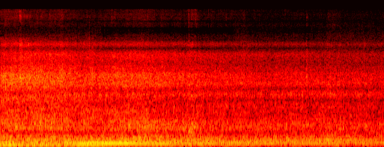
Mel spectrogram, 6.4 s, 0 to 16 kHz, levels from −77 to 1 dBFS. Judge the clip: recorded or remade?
recorded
